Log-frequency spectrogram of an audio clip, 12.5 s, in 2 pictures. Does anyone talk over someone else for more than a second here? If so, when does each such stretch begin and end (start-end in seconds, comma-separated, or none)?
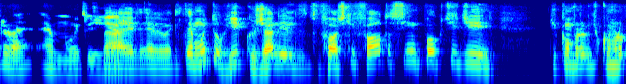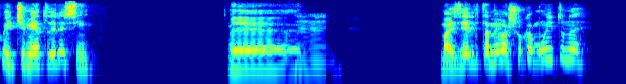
none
